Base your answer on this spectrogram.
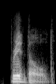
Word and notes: brindled: American English

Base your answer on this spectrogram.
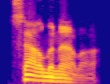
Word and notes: salmonella: British English

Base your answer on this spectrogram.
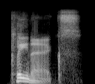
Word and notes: Kleenex: British English

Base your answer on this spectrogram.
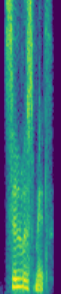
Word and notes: silversmith: Indian

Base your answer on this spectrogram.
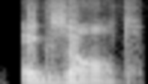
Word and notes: exalt: American English

